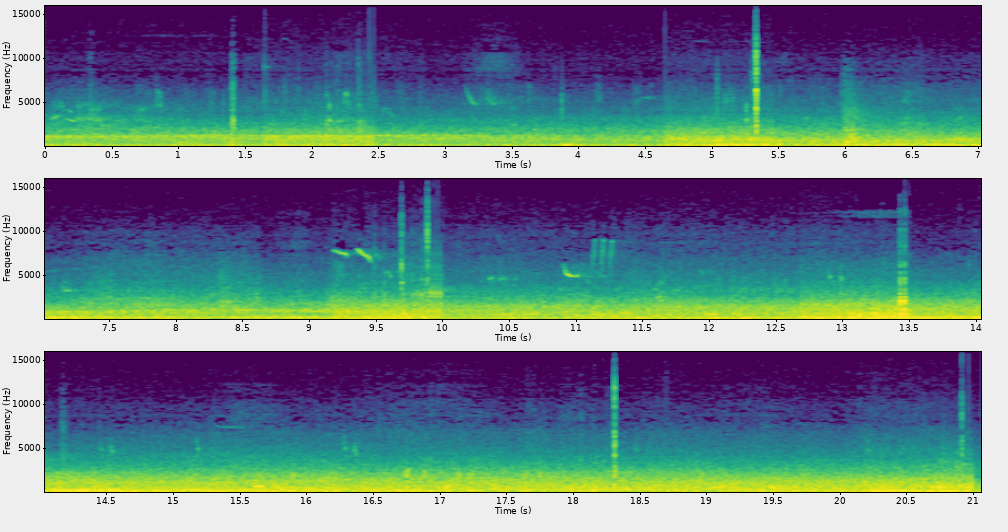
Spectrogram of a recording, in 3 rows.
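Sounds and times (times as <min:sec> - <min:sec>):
city traffic hum: 0:00.0 - 0:21.0.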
